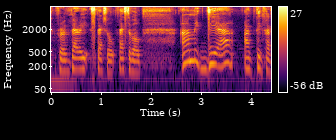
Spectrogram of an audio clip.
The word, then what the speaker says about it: Ahmadiyya: It's Ahmadiyya.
